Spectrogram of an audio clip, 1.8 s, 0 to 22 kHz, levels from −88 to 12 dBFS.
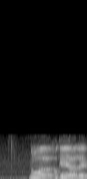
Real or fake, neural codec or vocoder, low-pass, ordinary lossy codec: real; none; 5.4 kHz; none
